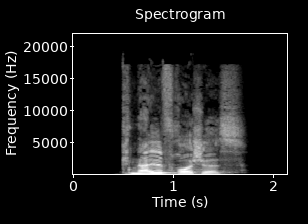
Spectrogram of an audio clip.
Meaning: genitive singular of Knallfrosch
- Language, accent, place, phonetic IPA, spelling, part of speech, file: German, Germany, Berlin, [ˈknalˌfʁɔʃəs], Knallfrosches, noun, De-Knallfrosches.ogg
